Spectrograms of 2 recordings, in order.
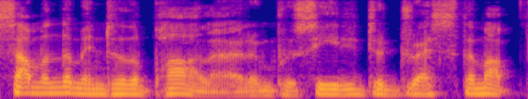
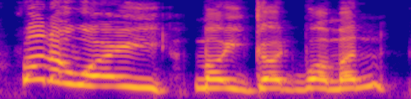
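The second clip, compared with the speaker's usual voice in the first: high, forceful order to leave; stiff, haughty sergeant; 11 semitones higher, 3 dB louder than usual. A narrator's reading. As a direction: dismiss a washerwoman as a haughty sergeant. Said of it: "the sergeant said to me".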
